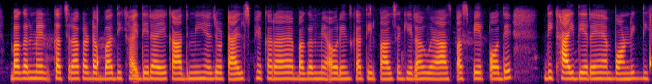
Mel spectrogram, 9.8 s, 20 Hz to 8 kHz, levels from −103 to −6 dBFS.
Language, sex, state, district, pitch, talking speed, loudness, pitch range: Hindi, female, Bihar, Purnia, 215 Hz, 220 wpm, -26 LUFS, 210-220 Hz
